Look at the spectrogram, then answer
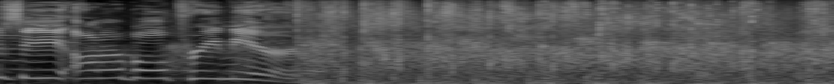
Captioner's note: applause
